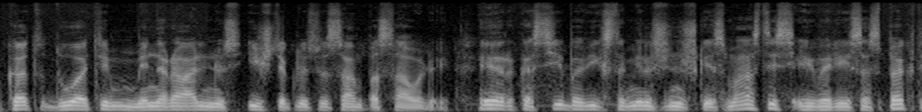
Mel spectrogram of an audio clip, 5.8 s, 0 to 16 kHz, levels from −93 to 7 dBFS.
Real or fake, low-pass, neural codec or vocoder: real; 14.4 kHz; none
